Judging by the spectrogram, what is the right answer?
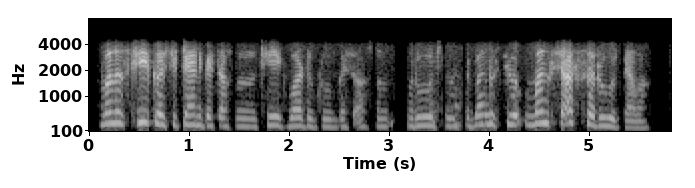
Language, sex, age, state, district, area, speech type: Kashmiri, female, 30-45, Jammu and Kashmir, Kupwara, rural, conversation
